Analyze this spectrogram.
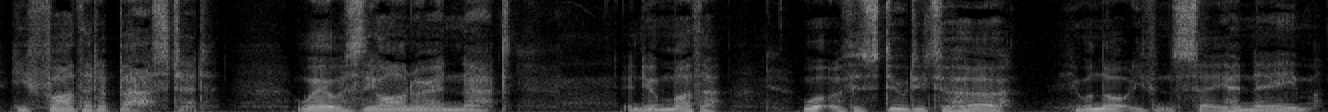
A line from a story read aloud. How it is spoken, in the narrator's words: a small, sly voice whispered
